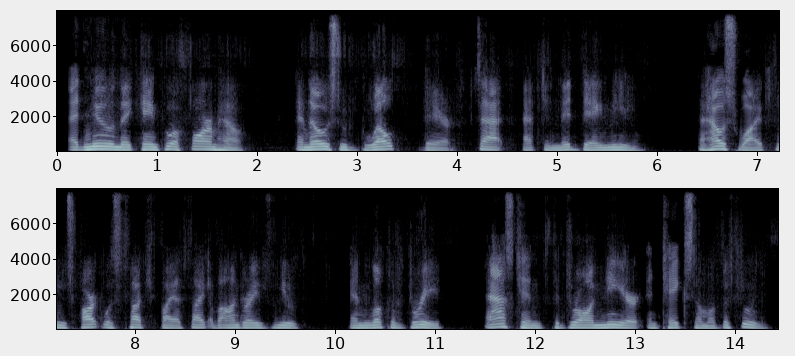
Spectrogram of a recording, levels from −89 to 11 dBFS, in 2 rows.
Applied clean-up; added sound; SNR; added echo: neural mask model DeepFilterNet 3.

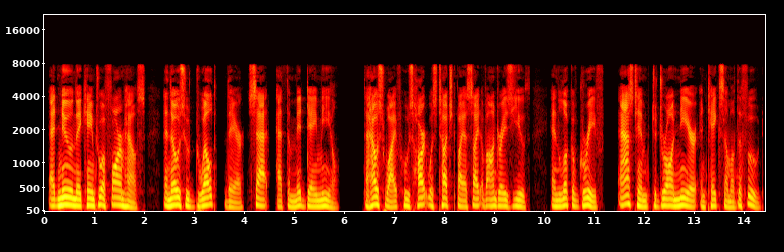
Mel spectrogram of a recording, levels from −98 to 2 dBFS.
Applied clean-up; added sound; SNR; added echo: none; none; none; none.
